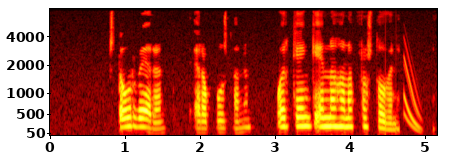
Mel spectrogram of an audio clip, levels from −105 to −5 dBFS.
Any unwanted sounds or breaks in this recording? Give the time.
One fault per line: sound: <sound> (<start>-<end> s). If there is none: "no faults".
sound: chirp (4.7-5.0 s)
